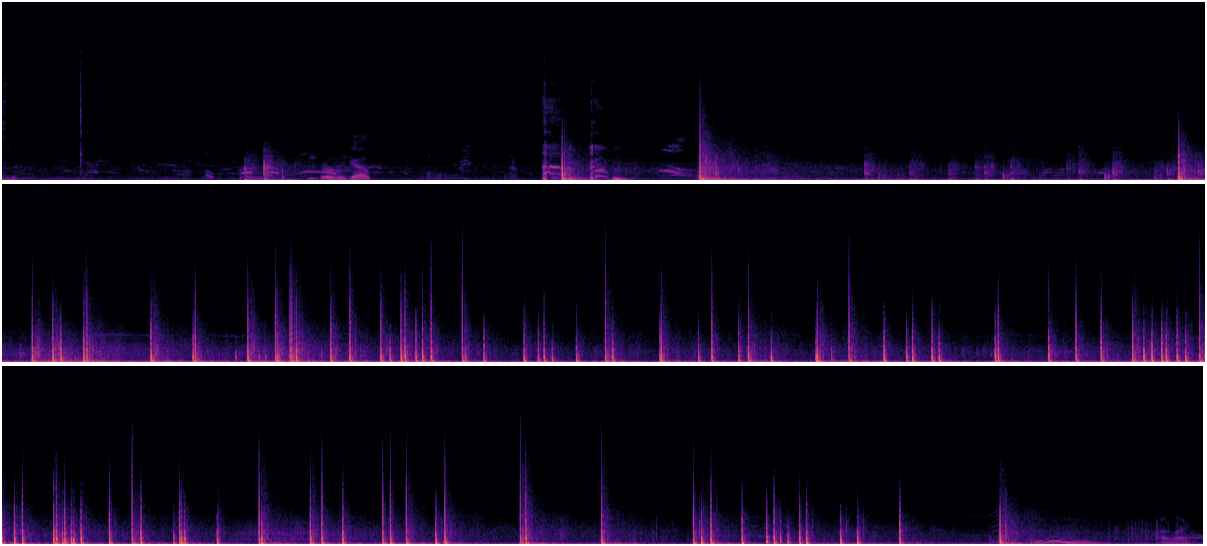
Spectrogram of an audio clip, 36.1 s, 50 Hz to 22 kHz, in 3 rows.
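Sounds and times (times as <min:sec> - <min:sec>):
fireworks bangs and crackles: 0:01.4 - 0:03.8, 0:05.4 - 0:36.0
low rumble: 0:07.0 - 0:14.4.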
